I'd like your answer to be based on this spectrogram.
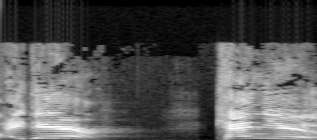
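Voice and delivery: high, drawn-out calling out. Retelling calling out to Lori at home: imitating own yell. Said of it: "And I'll yell".

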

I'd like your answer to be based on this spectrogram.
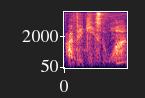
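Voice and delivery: very soft, hushed whisper. Picturing people lined up by a river, imitating them whispering. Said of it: "They're whispering to each other".

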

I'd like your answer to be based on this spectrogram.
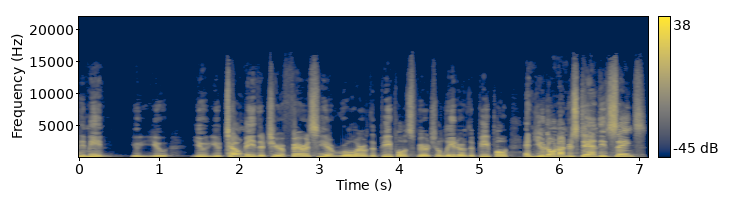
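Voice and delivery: indignant, angry tone. Acting out words spoken to a pharisee and teacher, acting out anger. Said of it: "with anger in there".

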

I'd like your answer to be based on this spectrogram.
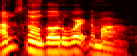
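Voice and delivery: lofty, self-assured tone. Showing how prideful talk sounds: imitating a haughty, prideful person. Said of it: "It sounds like this".

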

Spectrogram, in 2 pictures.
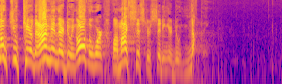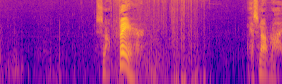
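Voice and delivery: put-on fed-up, put-upon exasperation. Retelling Martha confronting Jesus about her sister: exasperated Martha voice. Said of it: "just in exasperated state of mind".

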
